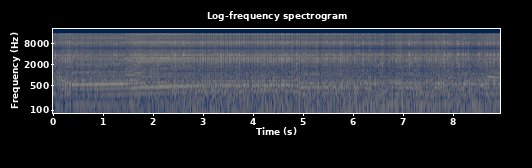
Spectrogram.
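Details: Maxter KZ2 two-stroke kart engine buzzing hard, revs wandering up and down without clean pickup under load; slipping clutch.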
